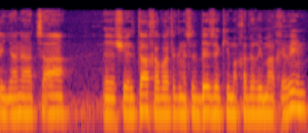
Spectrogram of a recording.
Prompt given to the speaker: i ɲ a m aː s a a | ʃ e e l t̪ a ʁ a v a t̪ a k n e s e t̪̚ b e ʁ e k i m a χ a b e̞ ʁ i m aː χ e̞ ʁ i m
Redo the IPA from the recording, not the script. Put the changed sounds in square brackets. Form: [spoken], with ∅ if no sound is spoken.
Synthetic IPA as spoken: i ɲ a [n] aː [t͡s] a a | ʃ e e l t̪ a [χ] a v a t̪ a k n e s e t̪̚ b e [z] e k i m a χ a [v] e̞ ʁ i m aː χ e̞ ʁ i m

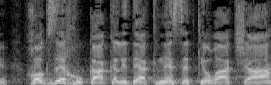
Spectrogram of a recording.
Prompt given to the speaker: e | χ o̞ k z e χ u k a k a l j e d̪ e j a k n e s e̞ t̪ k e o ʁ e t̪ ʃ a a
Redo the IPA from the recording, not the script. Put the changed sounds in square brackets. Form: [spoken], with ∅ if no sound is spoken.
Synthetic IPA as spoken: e | χ o̞ k z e χ u k a k a l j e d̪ e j a k n e s e̞ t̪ k e o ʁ [a] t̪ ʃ a a

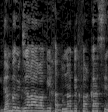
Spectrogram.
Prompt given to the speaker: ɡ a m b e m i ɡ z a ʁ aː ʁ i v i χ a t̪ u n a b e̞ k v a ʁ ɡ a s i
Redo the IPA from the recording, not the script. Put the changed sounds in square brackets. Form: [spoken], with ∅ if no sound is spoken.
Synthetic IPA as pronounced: ɡ a m b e m i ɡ z a ʁ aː ʁ [a] v i χ a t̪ u n a b e̞ k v a ʁ [k] a s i

